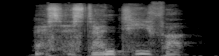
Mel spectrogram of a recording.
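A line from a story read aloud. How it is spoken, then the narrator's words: Horrified whisper. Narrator (German): flüsterte Joha entsetzt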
